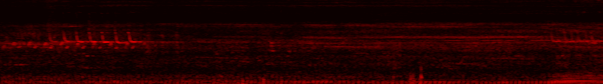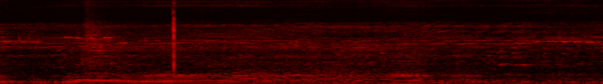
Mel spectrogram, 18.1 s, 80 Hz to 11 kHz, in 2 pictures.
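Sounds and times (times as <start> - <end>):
model helicopter motor whine: 0.0 - 18.0.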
